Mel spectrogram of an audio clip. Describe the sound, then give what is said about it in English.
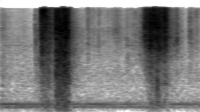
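A deck of playing cards is shuffled before a one-card reading, in two quick riffling bursts separated by a short pause, fairly soft, over a faint steady hum with no talking. “I forgot to shuffle. My apologies.”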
